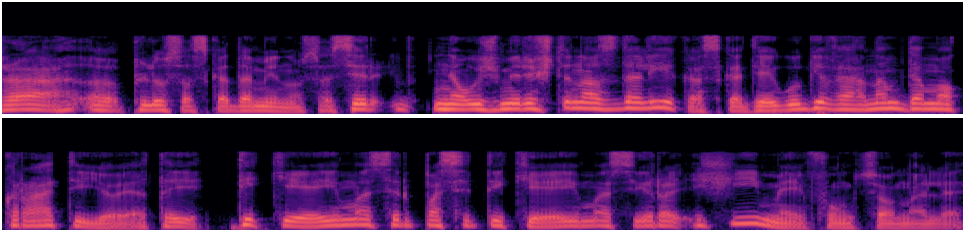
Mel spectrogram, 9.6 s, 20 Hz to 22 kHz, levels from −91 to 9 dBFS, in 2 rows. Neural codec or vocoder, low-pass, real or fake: none; 7.2 kHz; real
